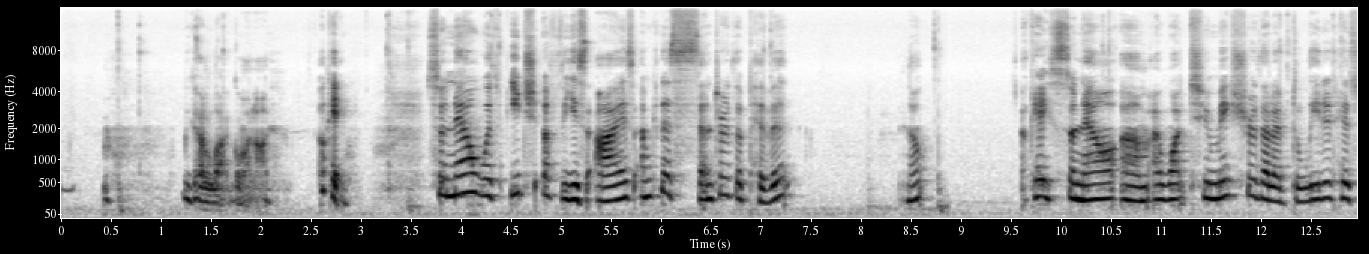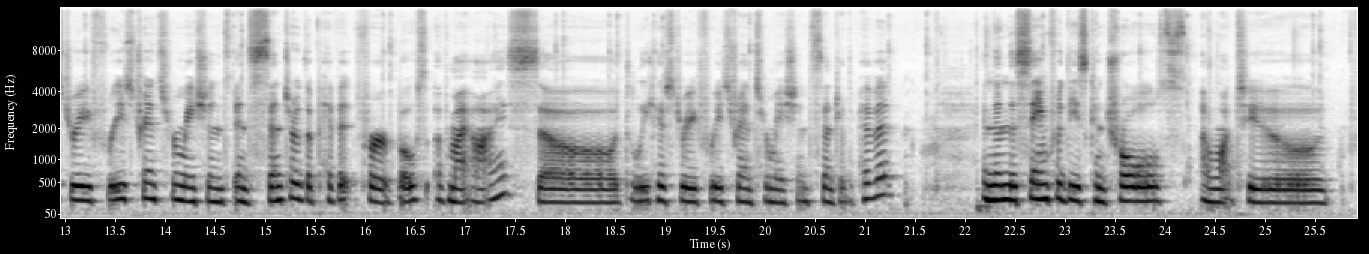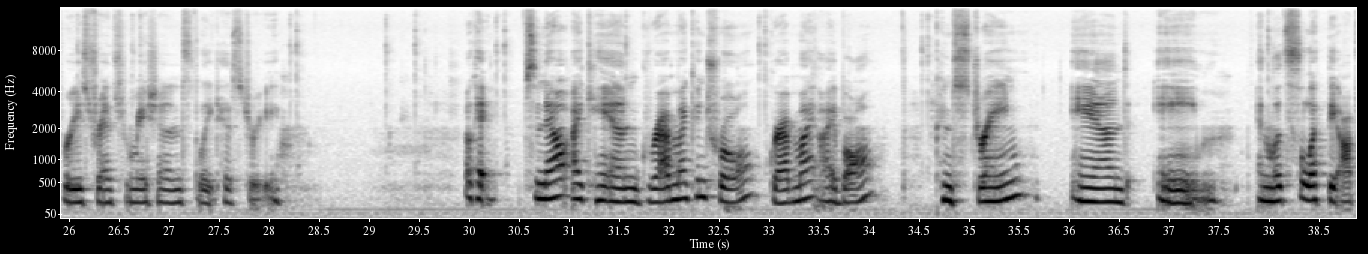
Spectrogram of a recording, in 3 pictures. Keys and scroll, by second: 3.2 super+z, 7.7 super+z.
